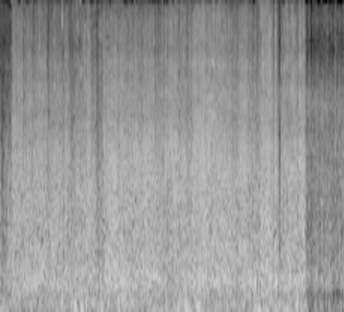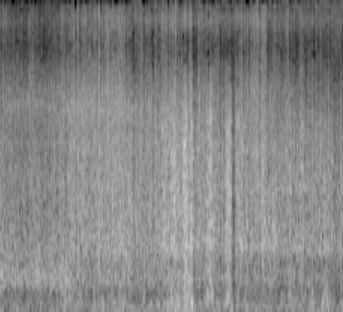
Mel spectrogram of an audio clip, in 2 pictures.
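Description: Wind buffeting the helmet-mounted microphone of a motorcycle riding along a road, a loud, steady rushing that drops suddenly to a lower, more uneven rush about four seconds in.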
